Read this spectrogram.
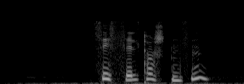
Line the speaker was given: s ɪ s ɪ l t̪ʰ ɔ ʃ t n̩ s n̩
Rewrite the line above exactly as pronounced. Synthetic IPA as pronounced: s ɪ s ɪ l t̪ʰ ɔ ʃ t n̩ s n̩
